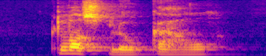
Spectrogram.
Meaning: classroom
- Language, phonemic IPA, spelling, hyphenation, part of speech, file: Dutch, /ˈklɑs.loːˌkaːl/, klaslokaal, klas‧lo‧kaal, noun, Nl-klaslokaal.ogg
